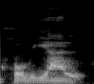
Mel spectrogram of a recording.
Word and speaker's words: jovial: Vamos a ver con jovial, jovial. ¿Ok? Aquí, ¿dónde está la mayor pronunciación? En la última sílaba, jovial.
